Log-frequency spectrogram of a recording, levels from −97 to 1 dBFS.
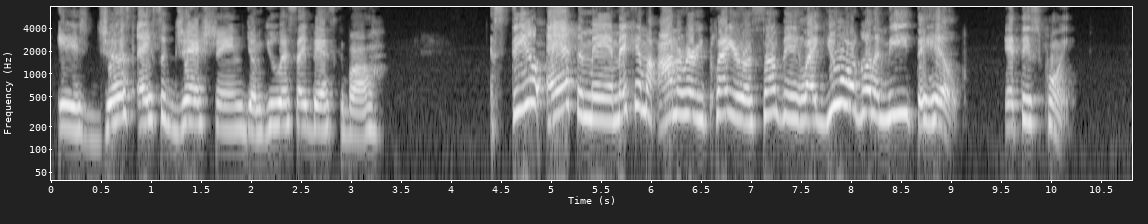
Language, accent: English, American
